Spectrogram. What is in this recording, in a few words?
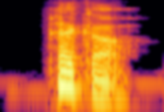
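"pecker" English, Australian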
